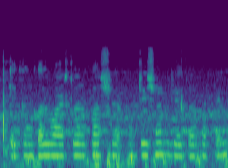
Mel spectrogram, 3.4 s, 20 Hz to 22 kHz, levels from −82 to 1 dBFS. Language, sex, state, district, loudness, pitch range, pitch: Hindi, female, Chhattisgarh, Raipur, -24 LUFS, 245-255 Hz, 250 Hz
